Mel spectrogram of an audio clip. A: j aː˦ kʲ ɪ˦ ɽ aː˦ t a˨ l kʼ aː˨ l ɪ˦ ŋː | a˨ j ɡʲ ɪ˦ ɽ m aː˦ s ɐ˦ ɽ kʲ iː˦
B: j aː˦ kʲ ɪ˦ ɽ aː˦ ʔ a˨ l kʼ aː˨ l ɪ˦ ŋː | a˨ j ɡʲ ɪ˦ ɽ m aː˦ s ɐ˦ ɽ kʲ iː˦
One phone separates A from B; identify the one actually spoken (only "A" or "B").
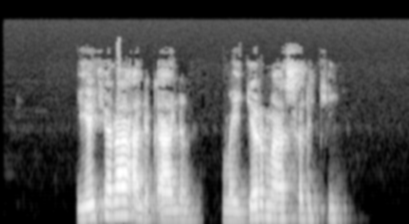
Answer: B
